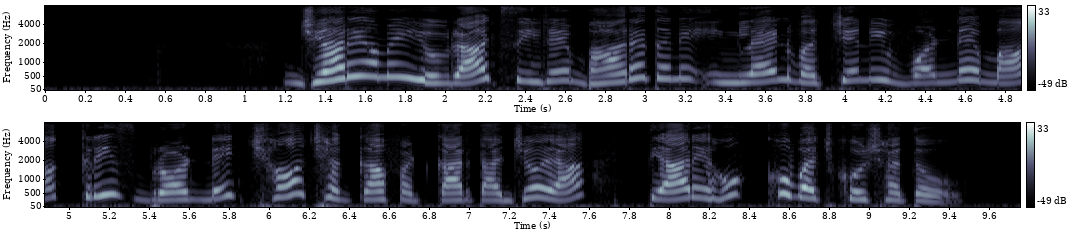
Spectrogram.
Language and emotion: Gujarati, happy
